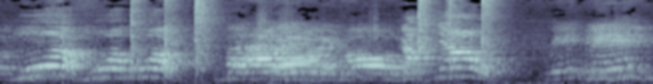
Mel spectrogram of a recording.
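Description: Children's voices reciting vocabulary words aloud together, with sharp hand claps about a second in and again near three seconds.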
